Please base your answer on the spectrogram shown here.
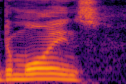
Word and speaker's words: Des Moines: So here in Des Moines, that's how you say it.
